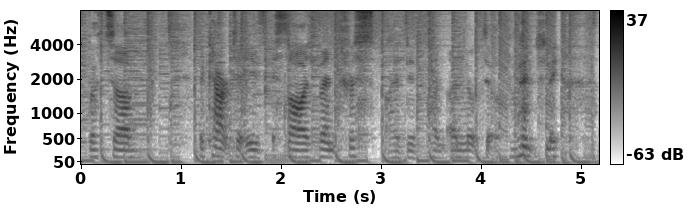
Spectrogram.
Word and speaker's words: Asajj Ventress: take I had to check the pronunciation the pronunciation but the character is asajj ventress I looked it up eventually and if you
